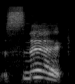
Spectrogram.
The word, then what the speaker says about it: SNCC: s the student non-violent Coordinating Committee pronounce Nick Essen Snick used photography to show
